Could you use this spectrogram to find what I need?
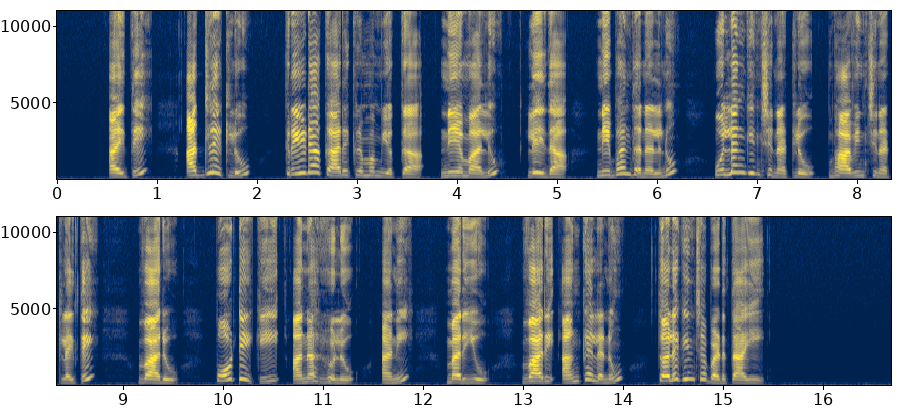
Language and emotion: Telugu, neutral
